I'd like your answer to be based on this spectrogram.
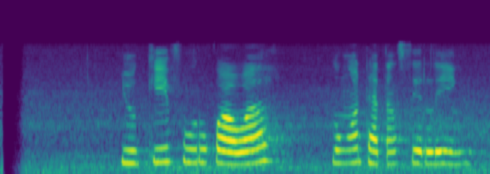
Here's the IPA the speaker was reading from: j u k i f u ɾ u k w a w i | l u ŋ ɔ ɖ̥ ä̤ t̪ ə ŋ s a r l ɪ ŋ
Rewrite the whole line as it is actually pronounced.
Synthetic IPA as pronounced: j u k i f u ɾ u k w a w a | l u ŋ ɔ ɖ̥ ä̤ t̪ ə ŋ s i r l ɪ ŋ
